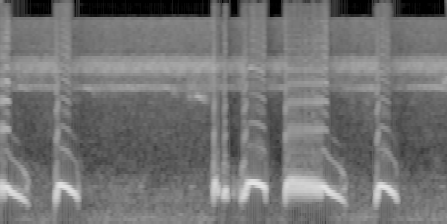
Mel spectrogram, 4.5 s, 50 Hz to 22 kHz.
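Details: Mellow cooing of a spotted dove in the 'kuk 1' style. Short, downward-curving coos lead into a long sustained coo that drops in pitch, then a single clipped coo closes the sequence.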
